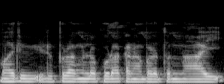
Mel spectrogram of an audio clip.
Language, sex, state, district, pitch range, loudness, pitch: Telugu, male, Telangana, Mahabubabad, 125-135 Hz, -14 LUFS, 130 Hz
